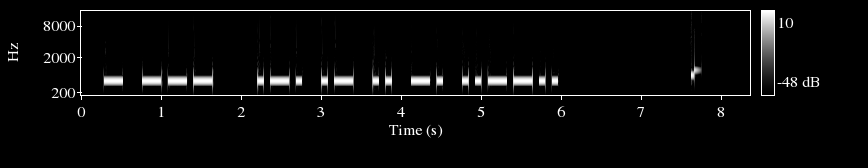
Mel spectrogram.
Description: Morse code, heard as a keyed tone, about 15 wpm, 700 Hz. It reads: TO RAIN?
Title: Sentences from Top 1000 Words - Review Part 5 - 15wpm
